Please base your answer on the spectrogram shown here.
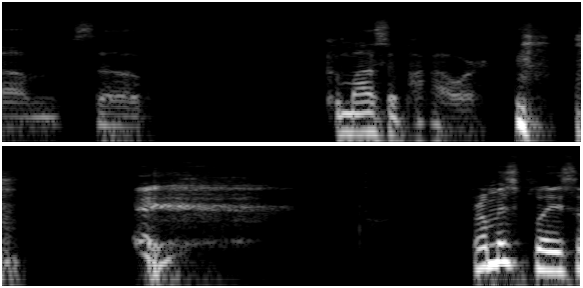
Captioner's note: laughs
